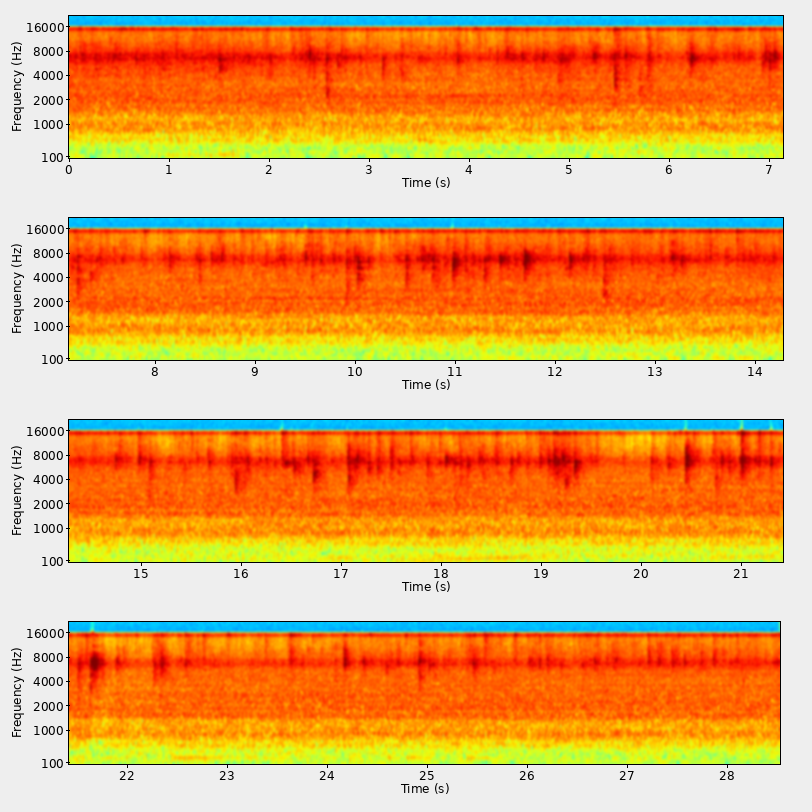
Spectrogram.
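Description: Steady rain, a dense hiss of small drops with sharper individual drops ticking through it, most often around the middle.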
